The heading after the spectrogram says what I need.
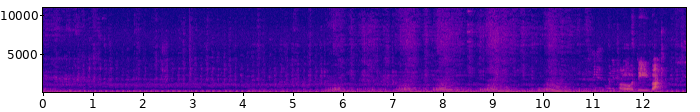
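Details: Kawasaki Z650 crank-no-start, fixed by replacing the blown FI fuse that feeds the fuel pump: even idle around 1,000 rpm, then several quick throttle blips that rise and fall cleanly; running healthy.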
